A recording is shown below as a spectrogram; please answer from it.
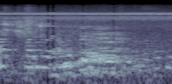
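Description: People talking off-mic in conversation, over a thin, steady, high-pitched insect drone that runs without a break.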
